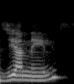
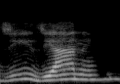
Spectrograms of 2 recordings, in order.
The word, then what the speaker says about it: Gianelis: Meu nome, como se escreve, é Gianelis. Vocês podem falar do jeito que vocês preferirem, Giane. Já me chamaram de várias formas aqui, então não tem problema, tá?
